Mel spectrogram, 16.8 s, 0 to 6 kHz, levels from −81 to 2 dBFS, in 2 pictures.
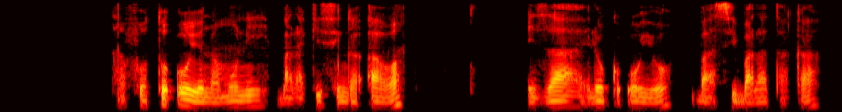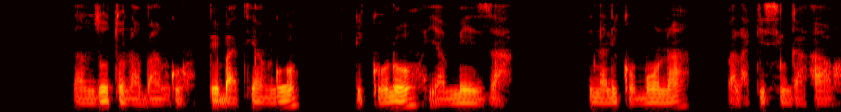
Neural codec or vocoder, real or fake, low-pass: none; real; 5.4 kHz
